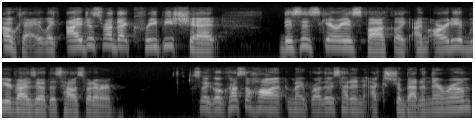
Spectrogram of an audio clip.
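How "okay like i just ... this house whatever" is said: usual speaking voice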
